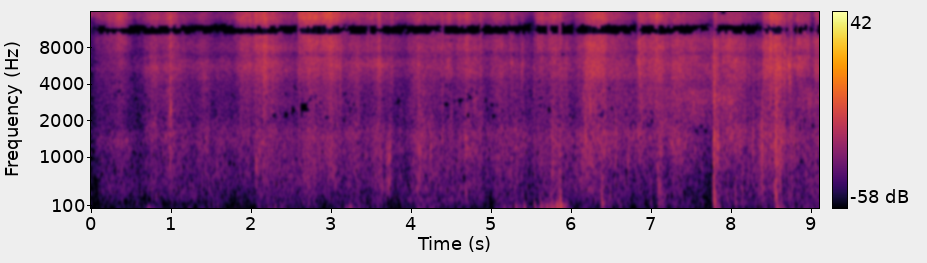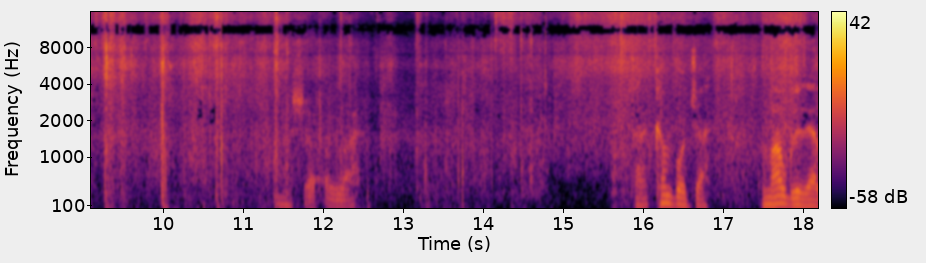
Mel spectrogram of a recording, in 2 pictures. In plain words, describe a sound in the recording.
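Leaves and branches rustle and snap as someone pushes through dense brush.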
